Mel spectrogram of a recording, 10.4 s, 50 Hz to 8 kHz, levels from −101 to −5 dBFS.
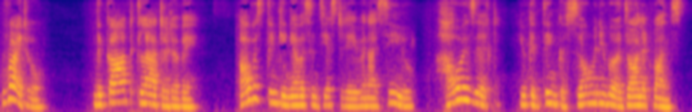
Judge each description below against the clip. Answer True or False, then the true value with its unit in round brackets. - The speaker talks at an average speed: True (170 wpm)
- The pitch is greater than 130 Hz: True (190 Hz)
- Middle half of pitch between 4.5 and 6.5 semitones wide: True (5.2 semitones)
